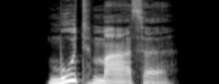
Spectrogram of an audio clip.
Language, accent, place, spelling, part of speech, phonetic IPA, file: German, Germany, Berlin, mutmaße, verb, [ˈmuːtˌmaːsə], De-mutmaße.ogg
- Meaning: inflection of mutmaßen: 1. first-person singular present 2. first/third-person singular subjunctive I 3. singular imperative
